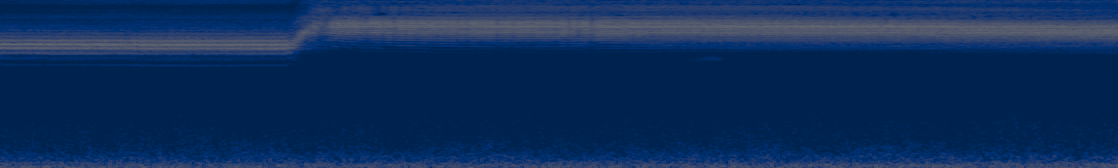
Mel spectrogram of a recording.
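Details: Cicada chorus in July at a Fukuoka hilltop with a view over the city, Japan; a continuous piercing hiss whose pitch jumps higher after two seconds, then holds steady, over faint low wind.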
